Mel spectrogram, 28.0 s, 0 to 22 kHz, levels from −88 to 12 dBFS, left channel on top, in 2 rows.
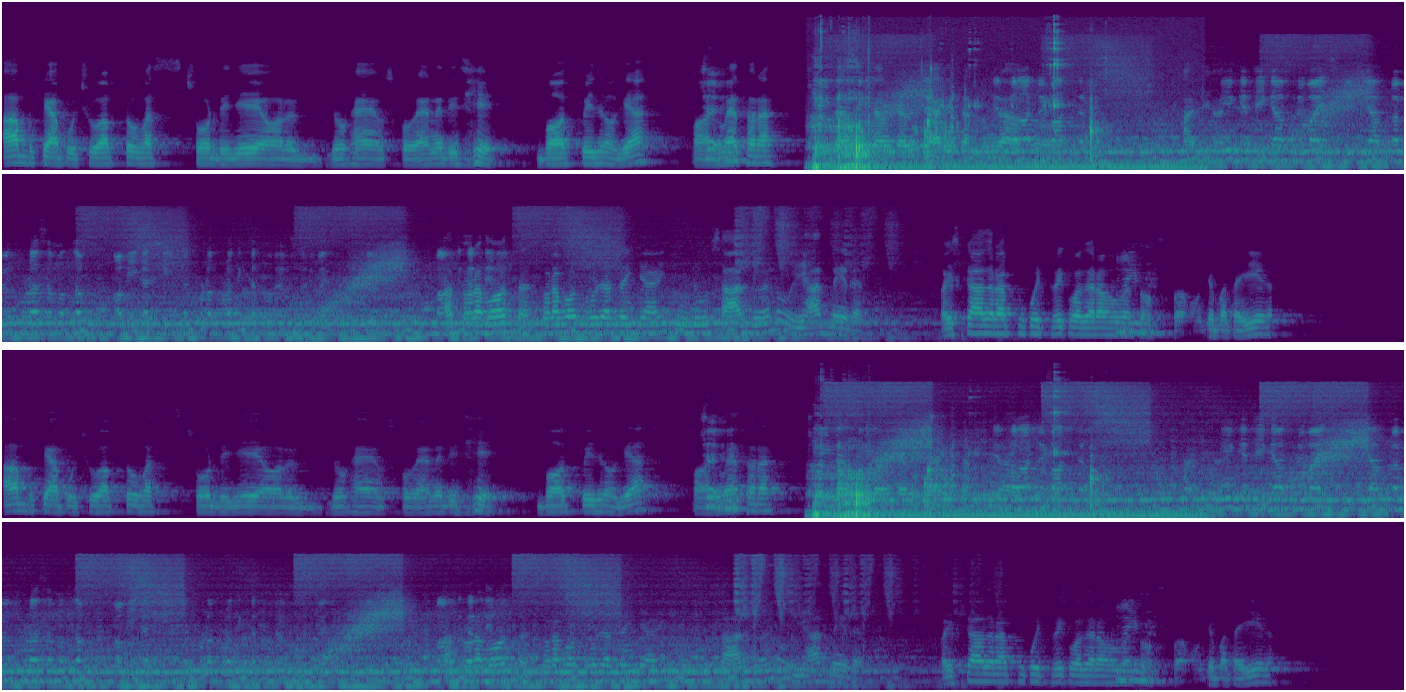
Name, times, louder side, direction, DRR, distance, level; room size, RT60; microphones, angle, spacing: voice 1, 0.0-1.6 1.9-4.9 5.4-6.5 6.9-7.7 8.1-10.6 11.8-12.5 18.4-22.6 23.4-26.7, left 4 dB, 80° left, 14 dB, 0.6 m, -41 dB
voice 2, 7.0-7.3 8.1-8.8 9.1-9.3 9.9-11.0 12.2-14.9 15.1-17.3 17.6-18.0 18.3-19.3 25.1-25.6, left 1 dB, 10° left, 4 dB, 1.8 m, -46 dB
sound 1, 8.0-12.0, left 2 dB, 40° left, 1.0 m, -34 dB
sound 2, 8.2-24.0, right 1 dB, 35° right, 3.5 m, -43 dB
26.0 x 12.0 x 3.6 m, 0.87 s
head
